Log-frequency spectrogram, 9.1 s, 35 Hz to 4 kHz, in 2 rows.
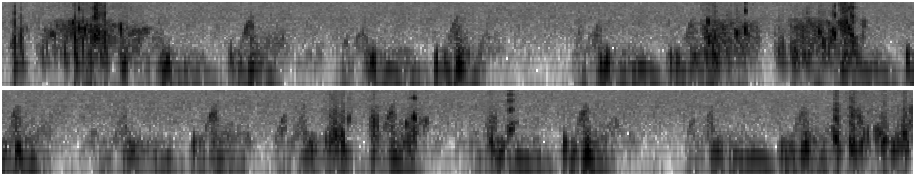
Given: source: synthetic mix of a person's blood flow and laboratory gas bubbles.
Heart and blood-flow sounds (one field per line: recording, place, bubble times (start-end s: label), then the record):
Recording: Doppler ultrasound of blood flow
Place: precordium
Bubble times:
0.03-0.76 s: bubbles
3.48-3.80 s: bubbles
3.85-4.33 s: bubbles
6.15-6.32 s: bubbles
6.38-6.46 s: bubbles
6.54-6.71 s: bubbles
6.97-7.14 s: bubbles
8.67-9.12 s: bubbles
From the record:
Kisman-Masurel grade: 333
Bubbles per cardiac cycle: rolling drumbeat, 9 or more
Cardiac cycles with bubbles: 50 to 99%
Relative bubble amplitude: loud (0.450 to 0.775)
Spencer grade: 3 (all of the cardiac periods contain showers or single bubble signals, but not dominating or overriding the cardiac motion signals)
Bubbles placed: only in the low amplitude regions of the cardiac cycle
